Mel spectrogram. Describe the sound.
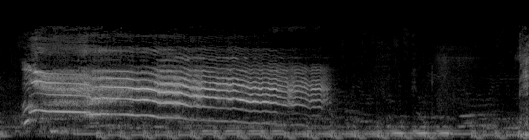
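A man's voice lets out one long, loud, wavering squeal imitating a pig. It slides slowly downward in pitch for about six seconds before breaking off into quieter background noise.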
